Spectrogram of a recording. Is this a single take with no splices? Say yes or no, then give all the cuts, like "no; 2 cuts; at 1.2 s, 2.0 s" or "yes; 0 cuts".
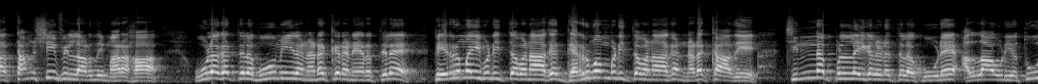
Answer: no; 1 cut; at 7.7 s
